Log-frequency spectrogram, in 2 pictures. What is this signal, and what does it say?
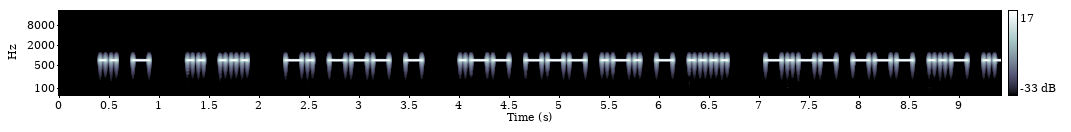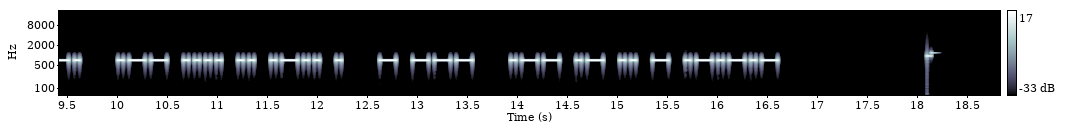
Morse code, heard as a keyed tone, about 22 wpm, 700 Hz. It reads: IT IS NOT WORTH YOUR WHILE TO WAIT.
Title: Sentences from Top 1000 Words - Review Part 1 - 22wpm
